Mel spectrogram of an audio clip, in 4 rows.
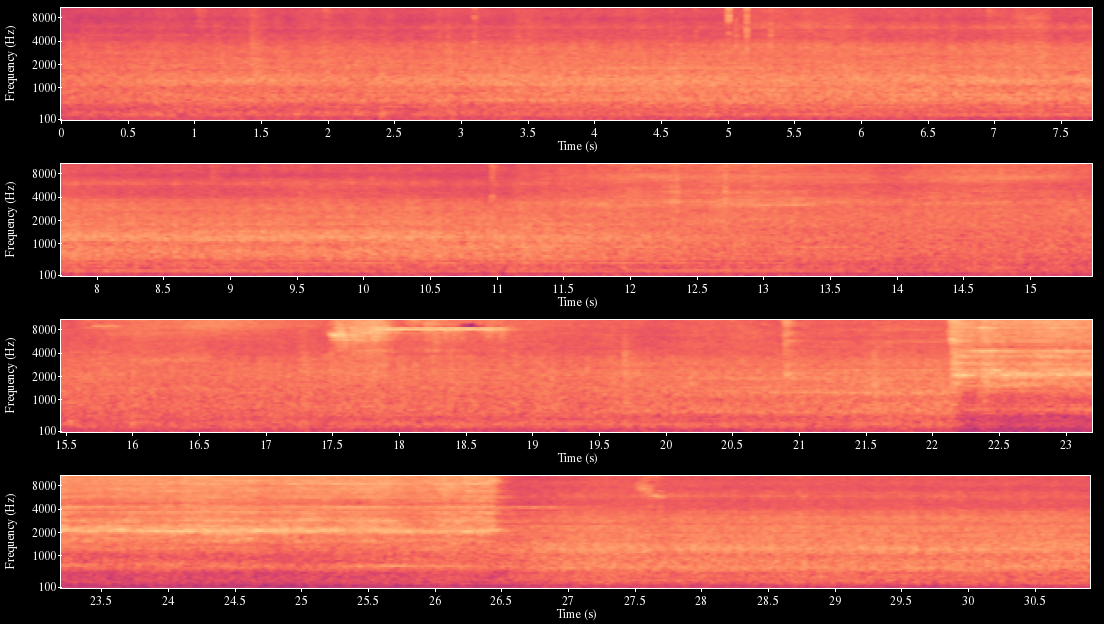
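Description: A GWR Class 43 high-speed train passing slowly: the diesel power car runs with a steady hum over the rumble of coaches on the rails. In the second half a high-pitched wheel squeal sounds for about four seconds, then stops suddenly.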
